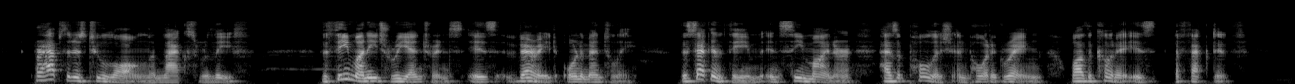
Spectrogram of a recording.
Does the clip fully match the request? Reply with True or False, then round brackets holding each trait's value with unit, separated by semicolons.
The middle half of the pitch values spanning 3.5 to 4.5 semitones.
False (5.5 semitones)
